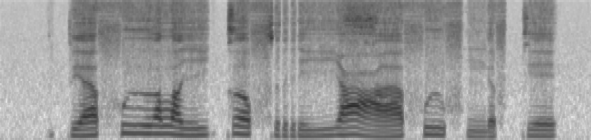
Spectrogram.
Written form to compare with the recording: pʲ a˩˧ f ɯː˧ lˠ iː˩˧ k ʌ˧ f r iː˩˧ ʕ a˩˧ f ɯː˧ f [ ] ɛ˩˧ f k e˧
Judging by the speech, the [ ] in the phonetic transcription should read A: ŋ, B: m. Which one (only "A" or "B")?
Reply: A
